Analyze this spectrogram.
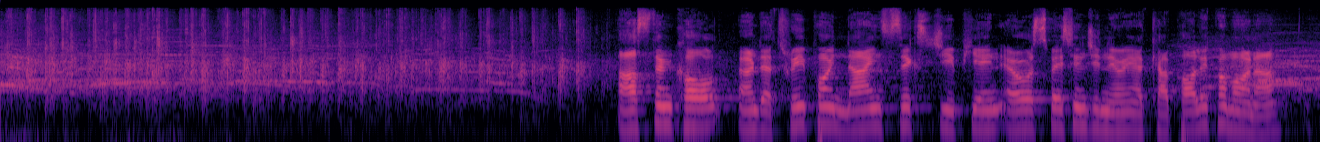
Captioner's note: cheers and applause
